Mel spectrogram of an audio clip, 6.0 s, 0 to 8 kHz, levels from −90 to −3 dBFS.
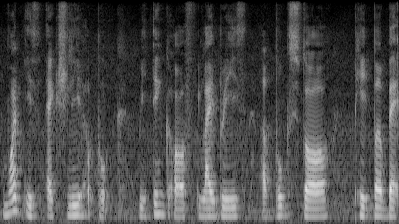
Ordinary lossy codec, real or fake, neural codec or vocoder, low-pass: none; fake; codec, 16 kHz, 4 kbps, X-Codec, HuBERT features, trained on LibriSpeech; none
